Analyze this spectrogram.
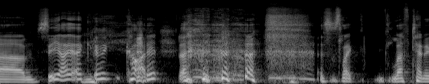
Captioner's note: laughing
